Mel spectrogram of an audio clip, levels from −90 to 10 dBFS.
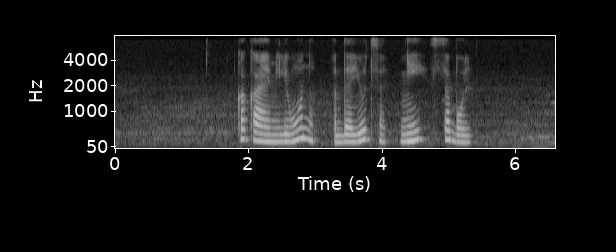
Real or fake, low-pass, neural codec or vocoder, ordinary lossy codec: real; 7.2 kHz; none; Opus, 64 kbps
